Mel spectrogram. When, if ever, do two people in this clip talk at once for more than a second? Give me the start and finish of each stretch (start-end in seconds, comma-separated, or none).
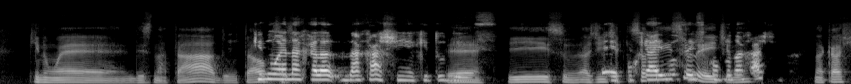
6.1-7.5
